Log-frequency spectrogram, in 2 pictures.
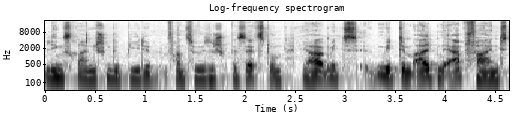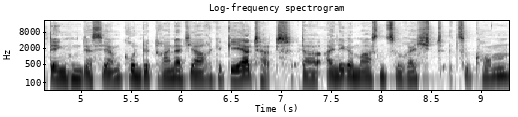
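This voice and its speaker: With a dark, mellow tone, a man speaks somewhat breathily at medium pitch and a moderate pace, his intonation monotone and flat, with hardly any pauses. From Ludwigshafen and Mannheim, Kurpfalz region, southwestern Germany. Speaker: author and teacher trainer. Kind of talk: radio interview. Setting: radio studio.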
